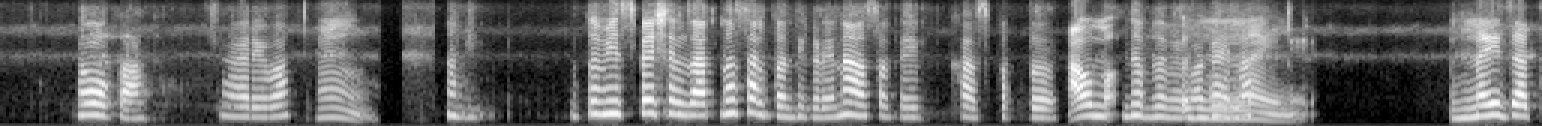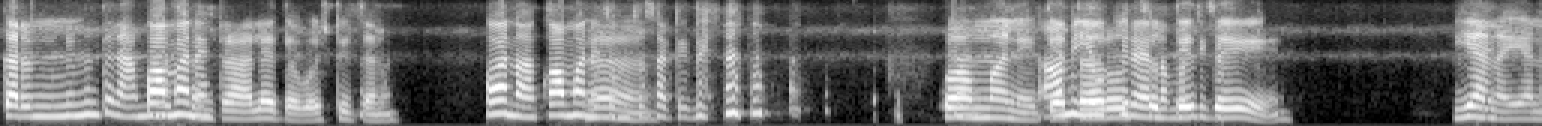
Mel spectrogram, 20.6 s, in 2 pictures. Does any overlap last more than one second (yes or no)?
yes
